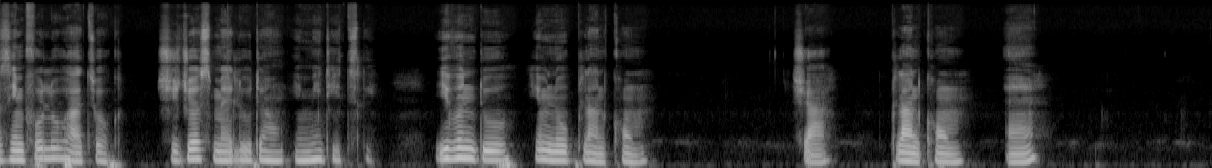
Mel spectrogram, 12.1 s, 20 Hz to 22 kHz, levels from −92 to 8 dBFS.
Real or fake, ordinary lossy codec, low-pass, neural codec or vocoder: real; none; 19.8 kHz; none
